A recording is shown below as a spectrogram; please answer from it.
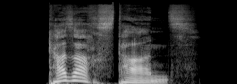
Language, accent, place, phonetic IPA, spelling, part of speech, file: German, Germany, Berlin, [ˈkazaxstans], Kasachstans, noun, De-Kasachstans.ogg
- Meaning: genitive singular of Kasachstan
